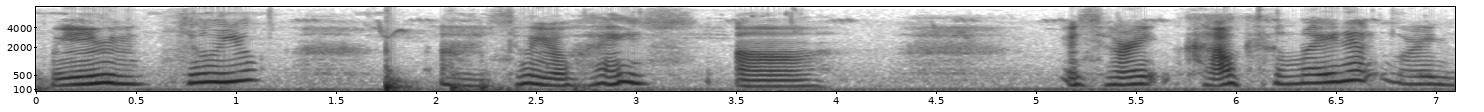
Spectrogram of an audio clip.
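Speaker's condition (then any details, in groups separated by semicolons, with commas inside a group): Oral cancer; tracheostomy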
